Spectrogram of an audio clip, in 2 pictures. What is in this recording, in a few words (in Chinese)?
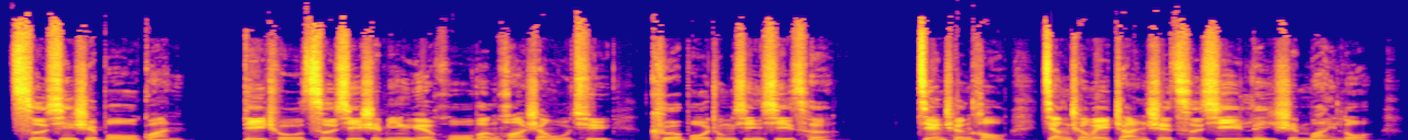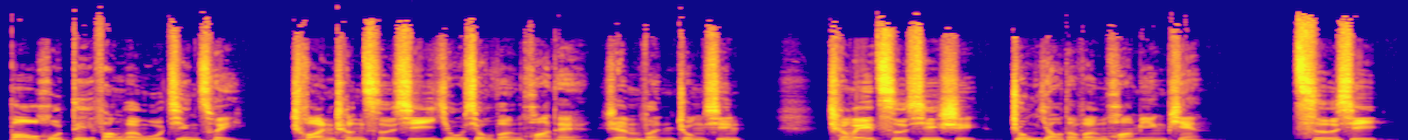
多媒体, 项目规划, 博物馆规划工程, 年轻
